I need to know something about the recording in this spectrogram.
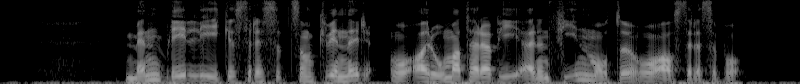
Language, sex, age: Norwegian, male, 27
